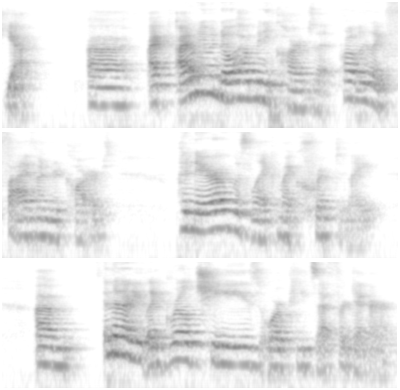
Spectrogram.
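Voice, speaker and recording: Slow-talking stuffy-nosed woman in a room. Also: medium pitch, a bit bright. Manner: earnest, slow and hesitant with many fillers. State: slightly nasal from a cold. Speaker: vlogger. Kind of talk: casual talk to camera. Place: small home office room, indoors. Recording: roomy, slightly distant camera audio.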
